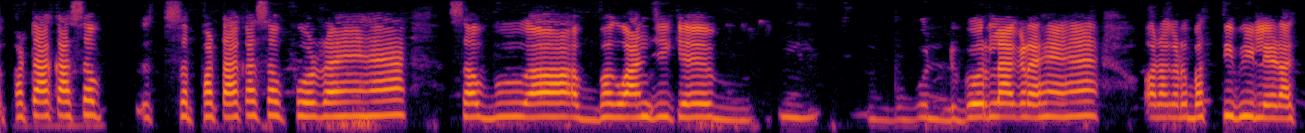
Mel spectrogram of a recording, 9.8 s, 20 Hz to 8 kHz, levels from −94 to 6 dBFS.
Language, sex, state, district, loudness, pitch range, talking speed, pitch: Maithili, female, Bihar, Samastipur, -20 LUFS, 270-290 Hz, 145 wpm, 275 Hz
